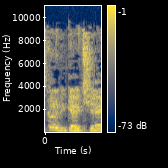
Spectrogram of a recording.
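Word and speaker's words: Gotye: That was Gautier, G-O-T-Y-E, but if you spelt it phonetically, that's fine. So Gautier, someone I used to know, and the Proclaimers with I Would Walk, brackets 500 miles.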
